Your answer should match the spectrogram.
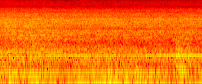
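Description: Steady low background hum and hiss of the room, with faint constant tones and no distinct events.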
